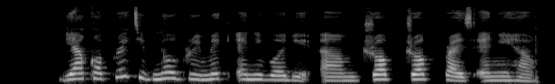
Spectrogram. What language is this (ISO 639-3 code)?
pcm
